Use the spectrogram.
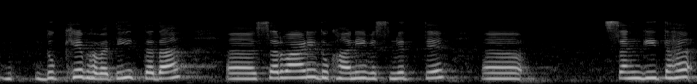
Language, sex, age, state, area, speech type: Sanskrit, female, 18-30, Uttar Pradesh, rural, spontaneous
